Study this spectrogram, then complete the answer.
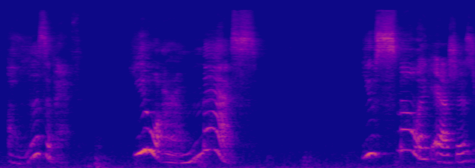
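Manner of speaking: high, drawn-out scolding; snotty disdain. Acted. Prince to his bedraggled rescuer, disdainful. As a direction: look down on her with distaste.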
